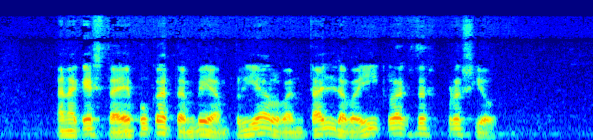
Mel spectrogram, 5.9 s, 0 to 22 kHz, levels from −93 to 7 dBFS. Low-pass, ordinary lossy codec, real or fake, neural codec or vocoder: 14.4 kHz; MP3, 96 kbps; real; none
